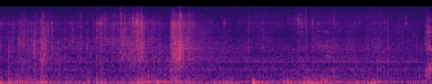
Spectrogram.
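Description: Thin Bible pages being turned by hand: a few short paper rustles, the loudest just before the middle, over a low steady room hum.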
